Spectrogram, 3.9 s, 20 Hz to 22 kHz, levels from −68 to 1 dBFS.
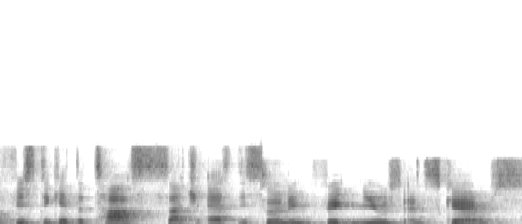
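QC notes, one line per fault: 1.95–3.92 s, section at the wrong speed: from the midpoint to the end the speech turns deeper and slower, dropping about three semitones as it plays at 0.838 times its proper rate, likely because this section was resampled or clocked at the wrong rate, which slows timing and lowers pitch together.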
